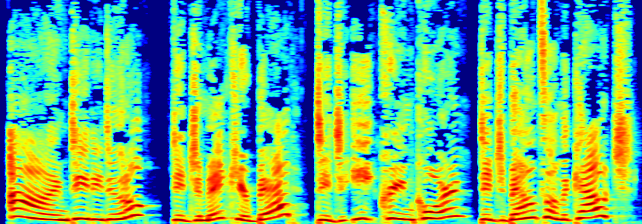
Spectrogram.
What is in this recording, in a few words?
Character; Doodlebops Audiobook; DeeDee Doodle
